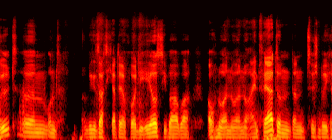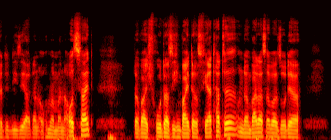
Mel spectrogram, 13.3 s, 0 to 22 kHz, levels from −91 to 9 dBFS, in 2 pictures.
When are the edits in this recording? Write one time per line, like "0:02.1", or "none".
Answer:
none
